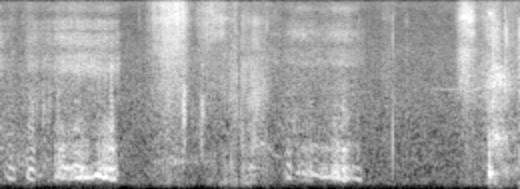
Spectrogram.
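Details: Bubs, an adopted pet cat, snoring loudly while asleep in a lap for the first time, twitching with body convulsions; two rasping low snore phrases about two seconds apart, with faint human voices and rustling.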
